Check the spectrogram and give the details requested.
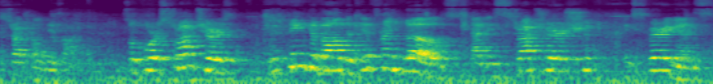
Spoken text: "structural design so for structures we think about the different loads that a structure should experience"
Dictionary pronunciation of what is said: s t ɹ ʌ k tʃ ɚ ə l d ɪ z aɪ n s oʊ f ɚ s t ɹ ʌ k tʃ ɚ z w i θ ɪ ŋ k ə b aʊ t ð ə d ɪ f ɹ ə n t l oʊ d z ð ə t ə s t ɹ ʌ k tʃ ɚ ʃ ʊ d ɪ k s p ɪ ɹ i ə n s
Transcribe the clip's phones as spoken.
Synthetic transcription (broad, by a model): s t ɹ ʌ k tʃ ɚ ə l d ɪ z aɪ n s oʊ f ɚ s t ɹ ʌ k tʃ ɚ z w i θ ɪ ŋ k ə b aʊ t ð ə d ɪ f ɹ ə n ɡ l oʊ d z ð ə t ə s t ɹ ʌ k tʃ ɚ ʃ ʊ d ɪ k s p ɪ ɹ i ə n s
